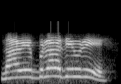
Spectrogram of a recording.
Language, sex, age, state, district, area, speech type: Kannada, female, 60+, Karnataka, Belgaum, rural, conversation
